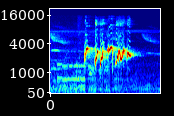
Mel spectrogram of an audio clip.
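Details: Single doubled three-syllable phrase from a caged Red-whiskered bulbul, the counting-competition song taught to chicks; five or six quick, clear whistled notes bouncing up and down in well under a second.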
